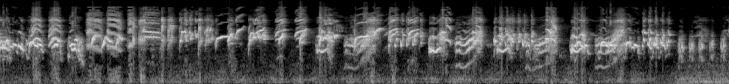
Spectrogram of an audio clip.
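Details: Oriental magpie-robin lure call for birds in breeding condition: a rapid string of short scratchy bursts and twisting whistled notes, packed closely, with a brief pause just before the end.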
